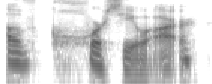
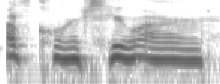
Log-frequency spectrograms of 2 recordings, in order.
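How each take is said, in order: First: Calm, slow, matter-of-fact. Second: Matter-of-fact. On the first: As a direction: say it flatly, as obvious. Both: Retold or imitated. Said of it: "so matter of fact about it".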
